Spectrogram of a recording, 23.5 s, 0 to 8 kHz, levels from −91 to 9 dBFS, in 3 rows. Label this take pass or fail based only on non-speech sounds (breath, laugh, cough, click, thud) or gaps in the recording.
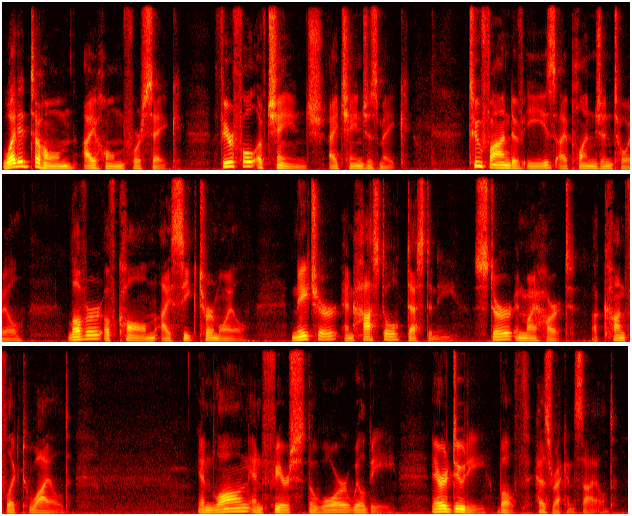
pass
